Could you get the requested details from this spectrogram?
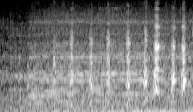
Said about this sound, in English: hens, chicks, and roosters that crow on the hour run wild in Key West.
